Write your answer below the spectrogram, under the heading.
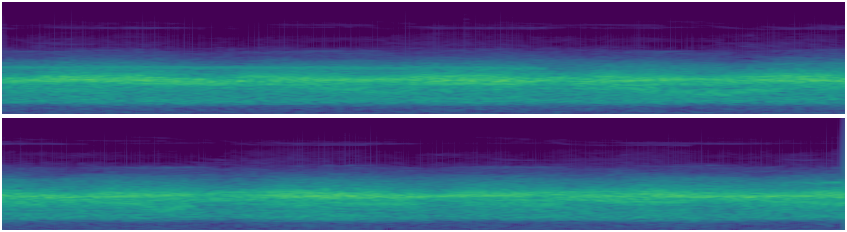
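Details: Frogs and toads calling at night in Mexico: a dense, unbroken chorus of overlapping trills and croaks forms a steady mid-pitched wash, with no single caller standing out and only slight swells in loudness.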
